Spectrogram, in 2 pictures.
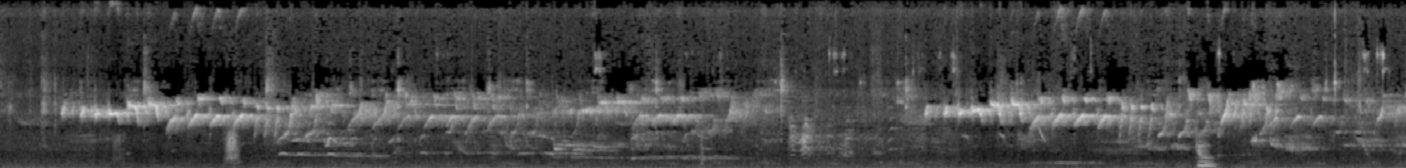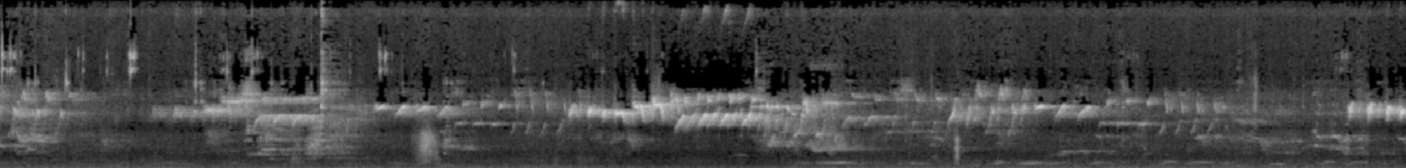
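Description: Several birds chirping and singing: clusters of short, high chirps and trills recur every few seconds. A steady low hum and a few sharp clicks sit underneath.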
